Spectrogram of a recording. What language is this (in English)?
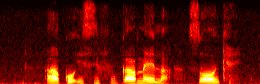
Swati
